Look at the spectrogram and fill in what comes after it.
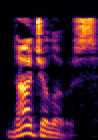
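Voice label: "nodulose", British English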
